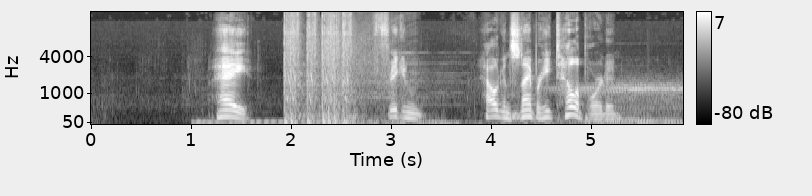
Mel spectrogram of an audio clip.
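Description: A rifle fires sharp shots close by.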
